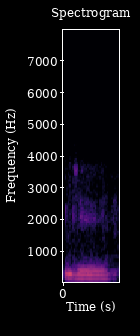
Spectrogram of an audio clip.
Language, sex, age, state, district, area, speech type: Hindi, male, 30-45, Bihar, Samastipur, rural, conversation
